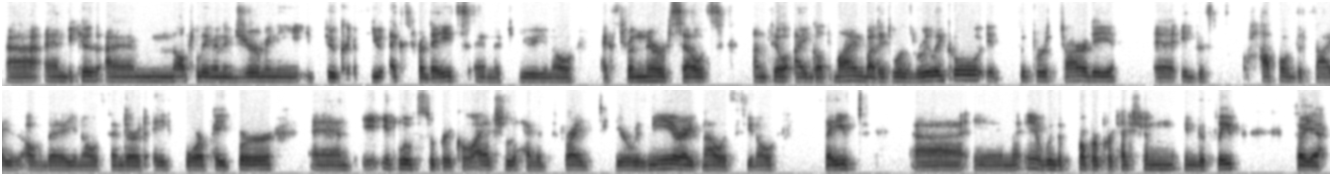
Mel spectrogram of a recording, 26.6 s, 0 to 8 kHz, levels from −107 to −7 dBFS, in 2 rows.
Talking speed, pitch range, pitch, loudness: 180 wpm, 105-120 Hz, 110 Hz, -30 LUFS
